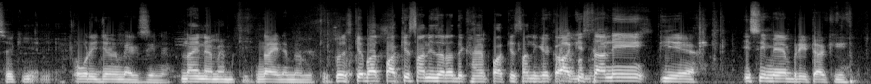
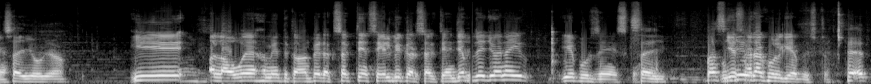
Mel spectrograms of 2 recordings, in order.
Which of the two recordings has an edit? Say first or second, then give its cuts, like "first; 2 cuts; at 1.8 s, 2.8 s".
second; 1 cut; at 4.7 s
